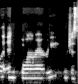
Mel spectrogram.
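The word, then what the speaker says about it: horary: So when I look at the timing like this guy, sometimes we call it an orary, which is spelled h o r a r y.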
